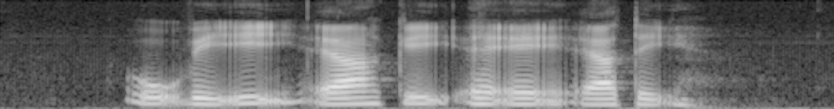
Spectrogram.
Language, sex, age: Danish, male, 21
